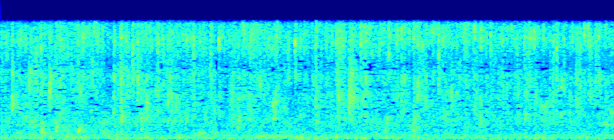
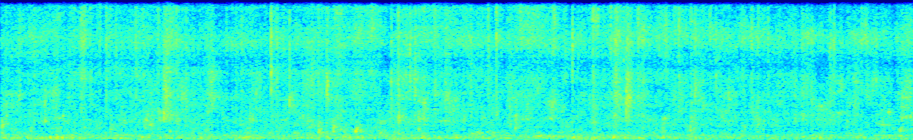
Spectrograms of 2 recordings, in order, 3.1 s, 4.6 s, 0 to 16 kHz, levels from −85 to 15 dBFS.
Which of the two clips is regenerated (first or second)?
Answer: second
